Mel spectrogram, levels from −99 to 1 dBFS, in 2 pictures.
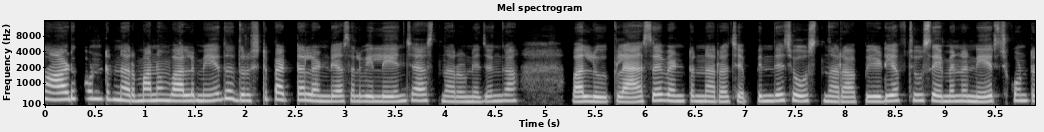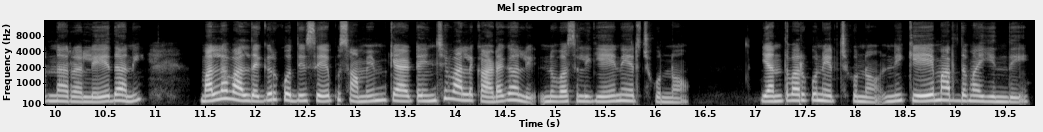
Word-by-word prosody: ఆడుకుంటున్నారు. 310 Hz, -4 st, +1 dB
మనం 260 Hz, +1 st, +2 dB
వాళ్ళ 240 Hz, 0 st, +4 dB, 0.2 s
మీద 275 Hz, +6 st, -3 dB, 0.2 s
దృష్టి 255 Hz, +5 st, -4 dB
పెట్టాలండి. 260 Hz, -5 st, 0 dB
అసలు 230 Hz, 0 st, -5 dB
వీళ్ళేం 220 Hz, +1 st, +1 dB
చేస్తున్నారు? 245 Hz, -4 st, -3 dB
నిజంగా 230 Hz, +4 st, -4 dB, 0.6 s
వాళ్ళు 215 Hz, 0 st, +3 dB, 0.2 s
క్లాసే 210 Hz, +4 st, +1 dB
వింటున్నారా? 225 Hz, -3 st, -2 dB
చెప్పిందే 235 Hz, +4 st, -1 dB
చూస్తున్నారా? 230 Hz, -3 st, -1 dB
పీడిఎఫ్ 230 Hz, +3 st, +1 dB
చూసి 255 Hz, 0 st, -2 dB
ఏమన్నా 225 Hz, +1 st, -1 dB
నేర్చుకుంటున్నారా? 230 Hz, -1 st, -2 dB
లేదా? 225 Hz, +6 st, +2 dB
అని 230 Hz, +6 st, -2 dB, 0.7 s
మళ్ళా 275 Hz, +8 st, +5 dB
వాళ్ళ 260 Hz, -3 st, +6 dB
దగ్గర 255 Hz, +5 st, +1 dB
కొద్దిసేపు 245 Hz, 0 st, +1 dB
సమయం 225 Hz, +3 st, 0 dB
కేటాయించి 235 Hz, +2 st, +1 dB
వాళ్ళకి 260 Hz, -5 st, +2 dB
అడగాలి. 225 Hz, 0 st, +1 dB, 0.2 s
నువ్వు 215 Hz, 0 st, 0 dB
అసలు 225 Hz, 0 st, -3 dB, 0.2 s
ఏం 225 Hz, -, +1 dB
నేర్చుకున్నావు? 200 Hz, -6 st, -5 dB, 0.9 s
ఎంత 230 Hz, +2 st, -1 dB
వరకు 260 Hz, +1 st, 0 dB
నేర్చుకున్నావు? 225 Hz, -3 st, -3 dB
నీకేం 245 Hz, 0 st, +4 dB
అర్థం 250 Hz, -2 st, -2 dB
అయ్యింది? 205 Hz, -3 st, -1 dB
235 Hz, 120 wpm, -23 LUFS, 220-255 Hz, 0.9 s, వాళ్ళ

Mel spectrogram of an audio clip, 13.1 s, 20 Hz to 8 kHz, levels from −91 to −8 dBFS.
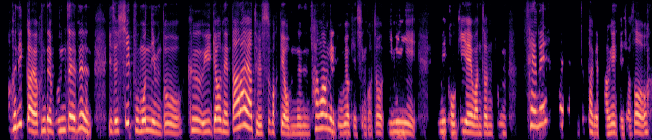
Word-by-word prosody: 아 265 Hz, -, -20 dB
그니까요. 285 Hz, -, +4 dB
근데 230 Hz, +1 st, +1 dB
문제는 240 Hz, +2 st, +2 dB, 0.3 s
이제 220 Hz, 0 st, +1 dB
시부모님도 215 Hz, -, 0 dB
그 230 Hz, -4 st, -1 dB
의견에 215 Hz, 0 st, +1 dB
따라야 290 Hz, -, +5 dB
될 180 Hz, -7 st, -2 dB
수밖에 195 Hz, +1 st, -5 dB
없는 165 Hz, 0 st, -2 dB
상황에 275 Hz, +1 st, +3 dB
놓여 180 Hz, +2 st, -1 dB
계신 160 Hz, -2 st, -13 dB
거죠. 180 Hz, +3 st, -5 dB
이미 200 Hz, -1 st, -1 dB, 0.5 s
이미 210 Hz, +2 st, -2 dB
거기에 195 Hz, +1 st, +1 dB
완전 175 Hz, -1 st, 0 dB
좀 185 Hz, -2 st, -13 dB, 0.4 s
세뇌? 335 Hz, -1 st, +1 dB
세뇌 365 Hz, +4 st, 0 dB, 0.6 s
비슷하게 200 Hz, -, -5 dB
당해 180 Hz, +3 st, -1 dB
계셔서. 170 Hz, +4 st, -1 dB
205 Hz, 285 characters per minute, -23 LUFS, 180-240 Hz, 0.6 s, 따라야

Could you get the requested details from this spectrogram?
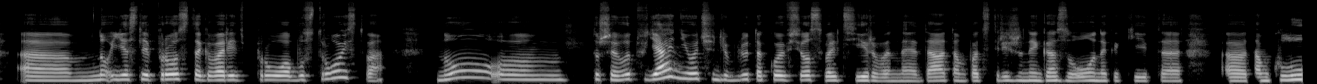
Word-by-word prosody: А. 185 Hz, -1 st, +1 dB
Но 190 Hz, +4 st, -2 dB
если 220 Hz, +2 st, +2 dB
просто 235 Hz, 0 st, +3 dB
говорить 205 Hz, 0 st, +2 dB
про 205 Hz, 0 st, +2 dB
обустройство, 250 Hz, +11 st, -2 dB, 0.5 s
ну, 220 Hz, +6 st, +1 dB
о, 280 Hz, -8 st, -1 dB
м. 215 Hz, 0 st, -4 dB, 0.3 s
Слушай, 230 Hz, -2 st, 0 dB
вот 235 Hz, +3 st, 0 dB
я 250 Hz, +9 st, +8 dB
не 285 Hz, -5 st, -1 dB
очень 250 Hz, -3 st, 0 dB
люблю 210 Hz, +2 st, -3 dB
такое 205 Hz, -1 st, +2 dB
всё 205 Hz, 0 st, 0 dB
асфальтированное, 180 Hz, -5 st, -1 dB
да, 175 Hz, +2 st, +2 dB
там, 170 Hz, -2 st, -6 dB
подстриженные 180 Hz, +1 st, -3 dB
газоны, 175 Hz, -1 st, -1 dB
какие-то, 165 Hz, -1 st, -5 dB, 0.4 s
э, 165 Hz, 0 st, +2 dB
там, 170 Hz, -1 st, 0 dB
клумбы, 205 Hz, +4 st, +3 dB
205 Hz, 125 wpm, -22 LUFS, 180-225 Hz, 0.5 s, я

